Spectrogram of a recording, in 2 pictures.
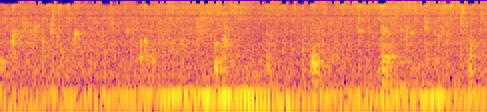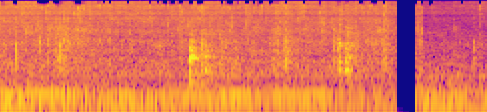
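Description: Chopped garlic and grated ginger frying in oil in a pan, a steady close sizzle broken by repeated scraping stirs and one brief dropout near the end, with no talking.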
